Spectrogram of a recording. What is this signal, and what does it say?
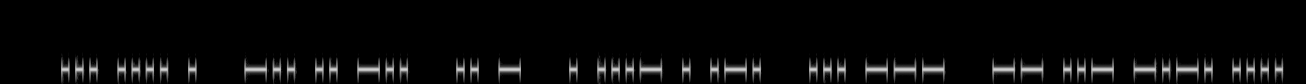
Morse code, heard as a keyed tone, about 17 wpm, 700 Hz. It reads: SHE DID IT EVER SO MUCH
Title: Sentences from Top 400 Words and Abbreviations 17wpm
